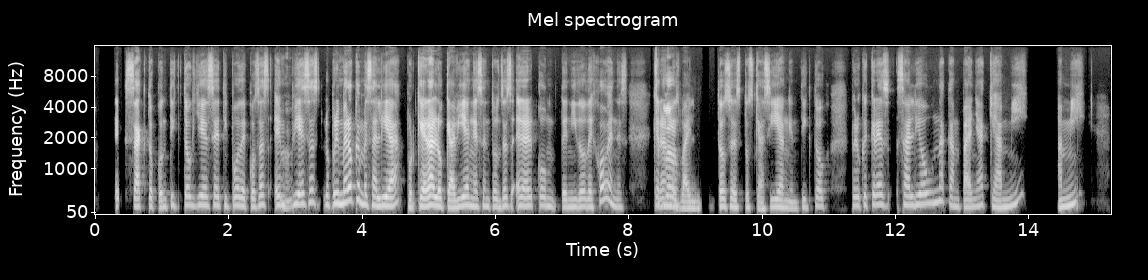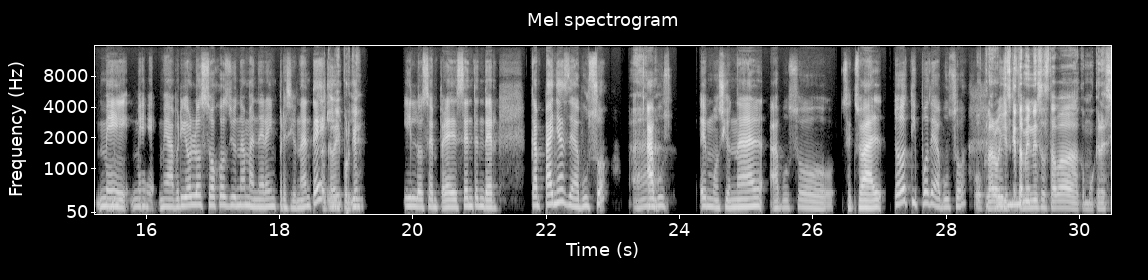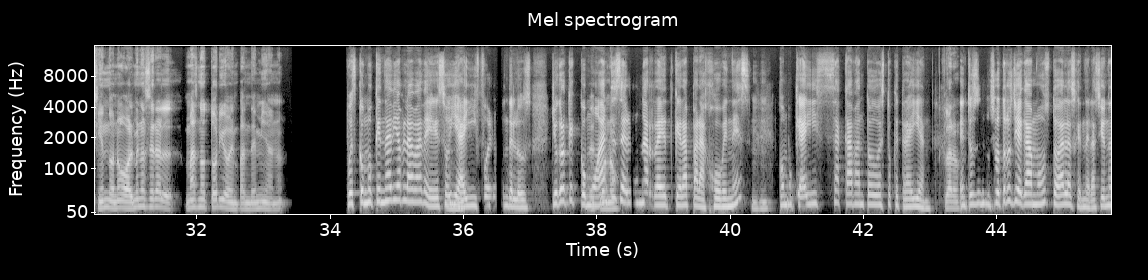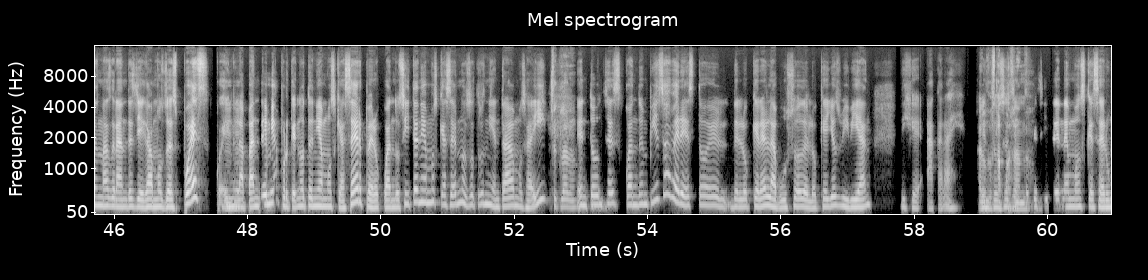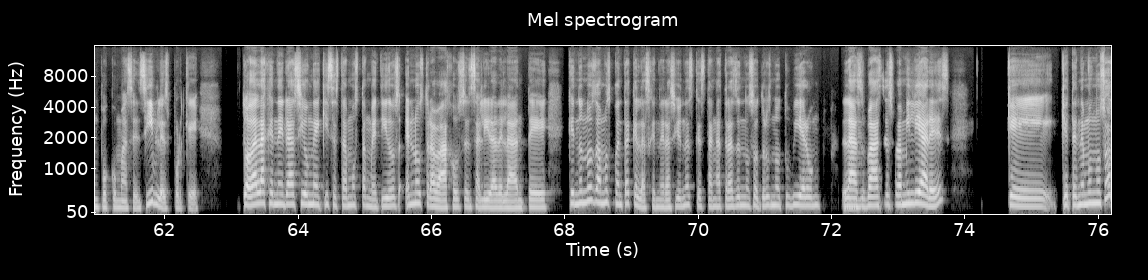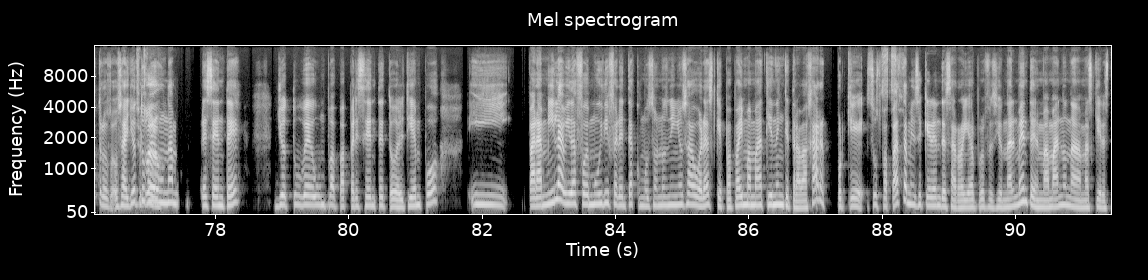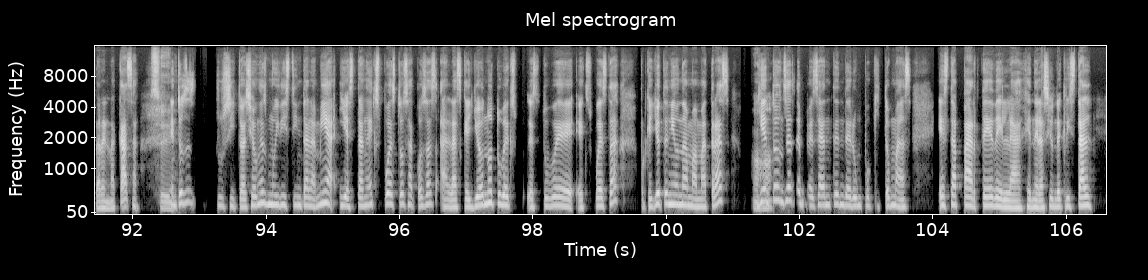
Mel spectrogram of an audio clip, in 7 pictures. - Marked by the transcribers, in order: tapping; "empecé" said as "emprecé"; other background noise
- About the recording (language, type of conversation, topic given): Spanish, podcast, ¿Qué consejos darías para llevarse bien entre generaciones?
